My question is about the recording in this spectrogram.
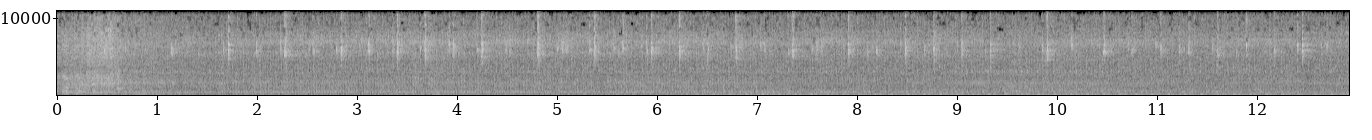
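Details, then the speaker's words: BMW E90 325d/330d M57 diesel idling, accessory belt squealing when cold: spraying water on the belt removes the faint chirp, and a louder rhythmic flutter appears, typically tensioner bounce. This indicates a belt-related noise. "Bueno no sé si se aprecia bien el vídeo pero el grillo ese fino que sonaba previamente al mojar la correa desaparece aparece otro ruido mucho más notorio que normalmente suele ser de rebote del tensor"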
